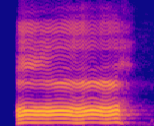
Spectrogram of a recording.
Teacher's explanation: typically ah is one of the harder vowels to master really carefully right because it is a back vowel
